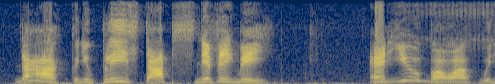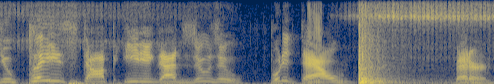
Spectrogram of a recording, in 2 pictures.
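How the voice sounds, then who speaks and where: A fairly high-pitched cartoonish character voice at a fairly slow pace, full of long, frequent pauses. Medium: puppet show. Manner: exasperated.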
